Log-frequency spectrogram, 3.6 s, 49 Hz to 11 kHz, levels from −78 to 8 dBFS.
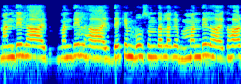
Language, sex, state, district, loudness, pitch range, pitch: Maithili, female, Bihar, Samastipur, -13 LUFS, 270-290 Hz, 280 Hz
